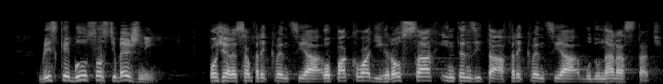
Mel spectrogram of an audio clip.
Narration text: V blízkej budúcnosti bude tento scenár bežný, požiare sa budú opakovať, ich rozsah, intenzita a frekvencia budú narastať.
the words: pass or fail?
fail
